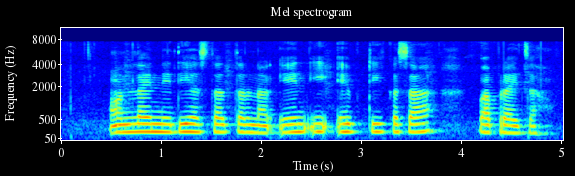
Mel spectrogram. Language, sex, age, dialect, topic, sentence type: Marathi, female, 25-30, Southern Konkan, banking, question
